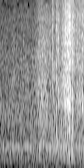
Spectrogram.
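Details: Wild honey bees in Cambodia during a honey hunt, humming in a continuous mid-pitched drone, joined near the end by a brief burst of rustling crackle.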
